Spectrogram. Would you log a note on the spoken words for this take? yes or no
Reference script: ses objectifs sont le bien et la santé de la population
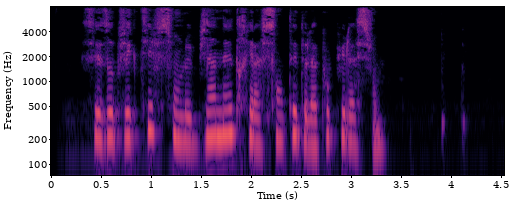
yes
